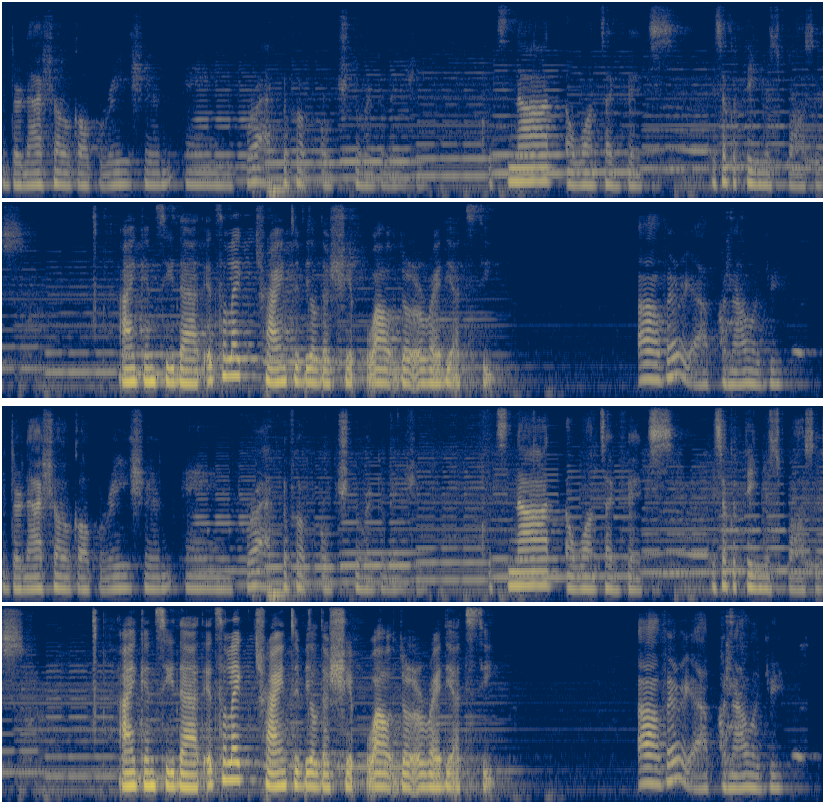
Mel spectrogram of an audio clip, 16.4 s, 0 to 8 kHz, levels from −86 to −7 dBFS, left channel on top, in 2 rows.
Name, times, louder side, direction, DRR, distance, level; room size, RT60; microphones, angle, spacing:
voice 1, 0.0-4.3 4.9-6.7 7.1-8.4 14.6-16.0, right 3 dB, 55° right, 1.2 m, -39 dB
Wind instrument woodwind instrument, 1.8-13.6, right 1 dB, 40° right, 2.9 m, -46 dB
voice 2, 4.5-5.0 6.5-7.1 8.0-13.1 15.4-15.6 16.1-16.2, right 4 dB, 85° right, 1.0 m, -31 dB
27.5 x 21.5 x 6.2 m
head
